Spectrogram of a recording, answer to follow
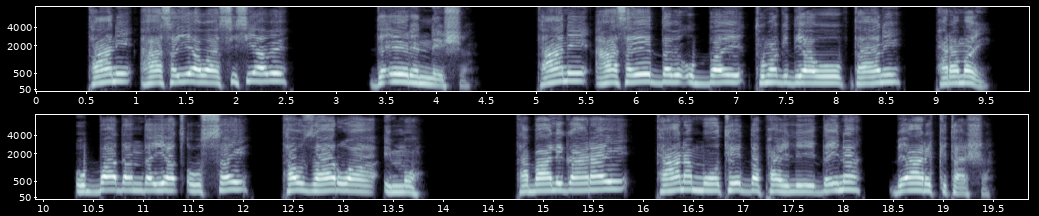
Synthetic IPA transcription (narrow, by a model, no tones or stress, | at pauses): t̪aːnɪhaːsɐjɪjaːwaːsɪsɪjaːwɛ | d̪ɛʔe̞ːɾɛnːe̞ːʃːɐ | t̪aːnɪhaːsɐje̞ːd̪ːɐwɛʊbːɐjt̪ʊmɐɡɪd̪ɪjaːwoːt̪aːnɪ | pɐɾɐmɐj | ʔʊbːaːd̪ɐnd̪ɐjɪjaːt͡sʼo̞ːsːɐj | t̪ɐwzaːɾʊwaːɪmːɔ | t̪ɐbaːlɪɡaːɾɐj | t̪aːnɐmo̞ːt̪e̞ːd̪ːɐpɐjliːd̪ɛʔɪnɐ | bɛaːɾɛkːɪt̪aːʃːɐ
